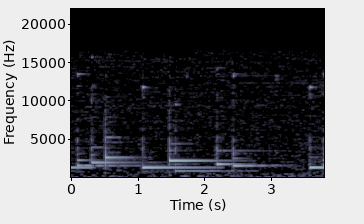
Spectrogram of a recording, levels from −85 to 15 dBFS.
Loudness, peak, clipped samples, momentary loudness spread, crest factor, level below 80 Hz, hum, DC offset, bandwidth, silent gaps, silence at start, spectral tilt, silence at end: -24 LUFS; -8 dBFS; under 0.1%; 13 LU; 18 dB; -52 dBFS; none; under 0.1%; 16.5 kHz; none; 0 s; -0.5 dB/octave; 0 s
